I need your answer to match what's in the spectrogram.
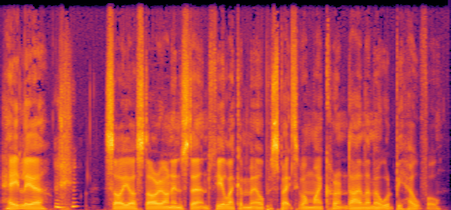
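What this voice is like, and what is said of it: Northern English accent. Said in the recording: “your northern accent”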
